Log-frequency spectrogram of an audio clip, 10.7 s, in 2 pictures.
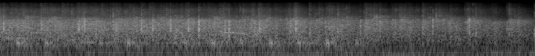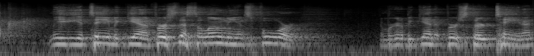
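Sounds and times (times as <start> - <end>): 
people clapping hands: 0.0 - 5.9
speech: 5.9 - 8.5, 9.3 - 10.6.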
